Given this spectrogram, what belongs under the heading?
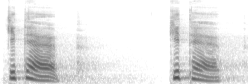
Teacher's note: Notice that the second syllable is stressed. It's pronounced longer and louder, while the first and final syllables are shortened.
